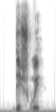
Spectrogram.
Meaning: "to get off, to set afloat (a ship that is aground)"
- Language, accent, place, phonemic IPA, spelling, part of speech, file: French, France, Lyon, /de.ʃwe/, déchouer, verb, LL-Q150 (fra)-déchouer.wav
